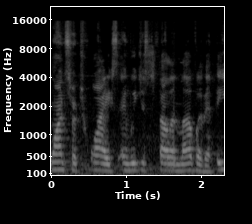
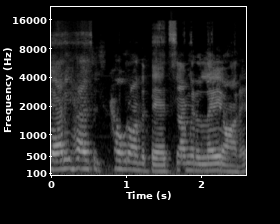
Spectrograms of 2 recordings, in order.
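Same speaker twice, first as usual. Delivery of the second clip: raised voice, speaking as a cat; 5 dB louder than usual. Saying what the cat on the coat is thinking: voicing the cat. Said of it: "and I guess now she's like".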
